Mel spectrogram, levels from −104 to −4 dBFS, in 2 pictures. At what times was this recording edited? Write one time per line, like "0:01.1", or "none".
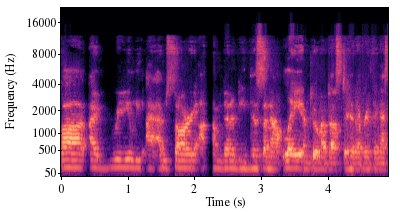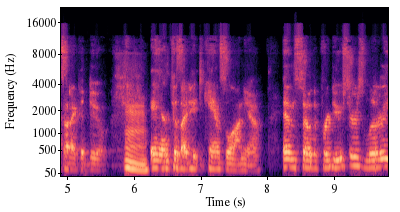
0:03.6

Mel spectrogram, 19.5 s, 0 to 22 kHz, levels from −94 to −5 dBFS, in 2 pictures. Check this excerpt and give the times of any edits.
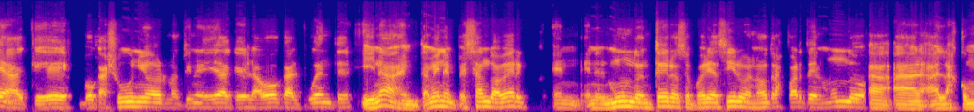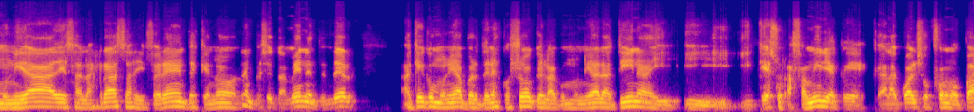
0:12.2

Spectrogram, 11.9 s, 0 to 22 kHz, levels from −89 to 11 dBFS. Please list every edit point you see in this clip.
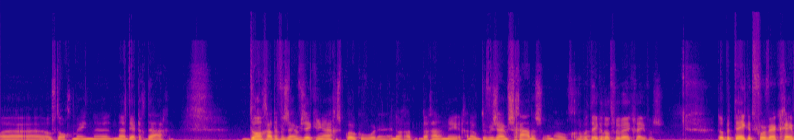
none

